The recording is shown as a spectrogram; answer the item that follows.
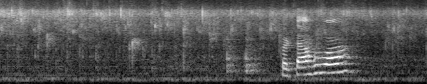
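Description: Chopped onion sizzles steadily in hot oil in a home kitchen pot for chicken pulao, a continuous hiss running under a voice speaking in Hindi.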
